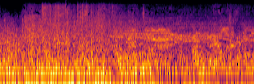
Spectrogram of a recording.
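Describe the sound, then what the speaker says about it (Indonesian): Continuous roaring, rumbling blasts and booming explosions of cannons firing at a burning ship in a naval battle fill the scene, dense and loud with chaotic crackle, as in a heavy cannon bombardment. "Dia memerintahkan meriam menembak kapal depan yang terbakar"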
